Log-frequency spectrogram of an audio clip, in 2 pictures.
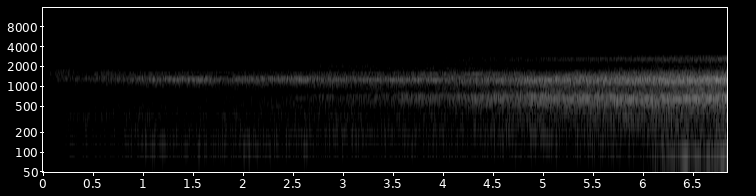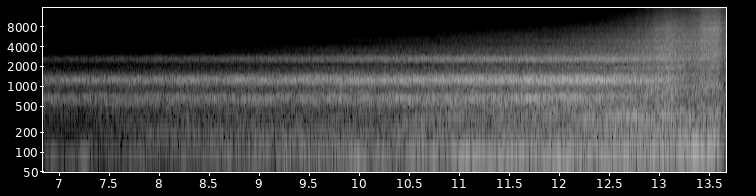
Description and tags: Dramatic Build up
This interlude is perfect for capturing those cinematic moments with one sound.
build-up, dramatic, interlude, intro, outro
